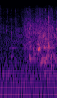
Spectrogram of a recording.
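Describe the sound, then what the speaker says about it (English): Water poured from a cup into a stovetop pot for cooking oats, a soft splashing trickle that swells after a quiet start and runs steadily, close and moderately loud with no talking. "I'm going to be adding twice the amount of water, so this is a cup"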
